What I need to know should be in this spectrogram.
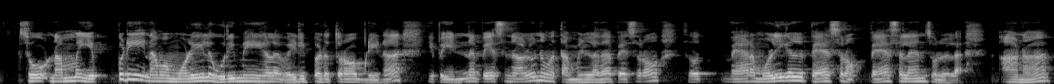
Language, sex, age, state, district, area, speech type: Tamil, male, 30-45, Tamil Nadu, Tiruppur, rural, spontaneous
